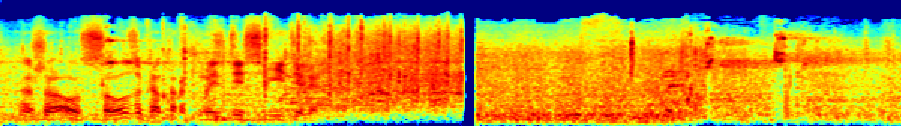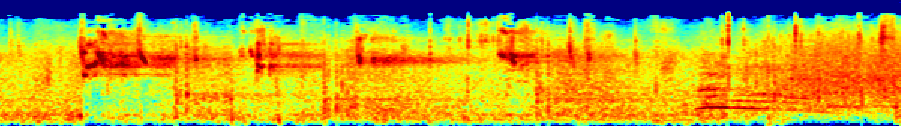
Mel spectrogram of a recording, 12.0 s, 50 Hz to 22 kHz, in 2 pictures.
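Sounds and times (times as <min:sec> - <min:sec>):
tennis ball hit by rackets: 0:06.6 - 0:10.4.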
